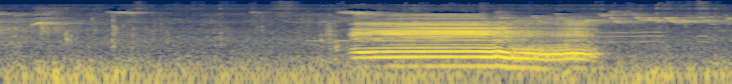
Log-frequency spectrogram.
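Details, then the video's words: A cow in a field gives one long, rich moo, strongly harmonic and slightly falling at the end. "FUNNY SOUND OF COWS IN THE FIELD..SUARA SAPI LUCU"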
